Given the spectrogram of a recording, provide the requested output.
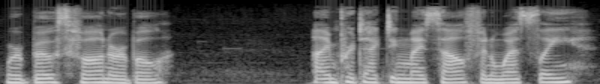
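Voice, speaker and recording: Woman acting as an earnest, anxious counselor, lowish voice. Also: little pitch movement, normal speed, no room sound, close to an everyday voice. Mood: uneasy, reflective. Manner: hesitant, earnest, introspective. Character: anxious, earnest female crisis counselor narrating her own story. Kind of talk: first-person audio drama narration and dialogue.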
